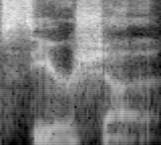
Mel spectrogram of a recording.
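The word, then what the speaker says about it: Saoirse: His wife's name is Sauersair, pronounced Sear-Sha, and she's been married to my son for, well, I'll get to that.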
